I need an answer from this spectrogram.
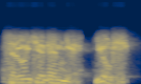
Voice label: voice message art command oneself, crew tanks polish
